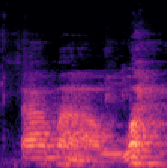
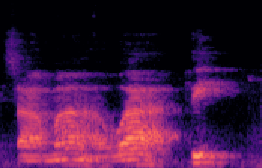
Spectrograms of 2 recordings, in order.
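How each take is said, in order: First: The word ends with a soft h sound. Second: The word ends with a t and vowel i.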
